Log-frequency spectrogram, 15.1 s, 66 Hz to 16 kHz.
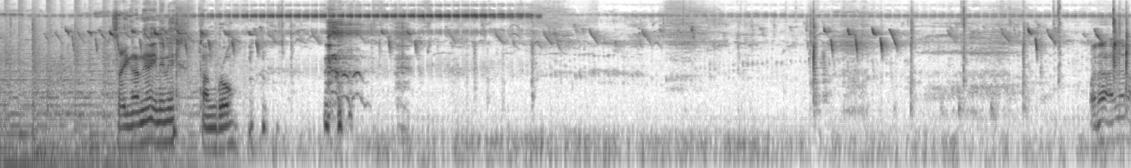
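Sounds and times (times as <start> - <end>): low rumble: 0.0 - 3.8
small birds chirping: 0.0 - 15.0
high-pitched insect buzz: 2.9 - 7.3.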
